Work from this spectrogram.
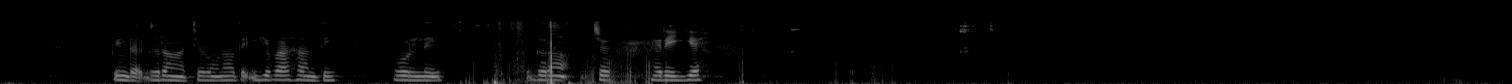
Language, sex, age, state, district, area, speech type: Dogri, female, 30-45, Jammu and Kashmir, Samba, rural, spontaneous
